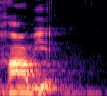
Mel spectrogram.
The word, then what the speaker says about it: Javier: Argentina uh or argentum um arent president is jaier m spelled j a v i e r Javier is the spelling but pronunciation is jaier j a v i e r Javier m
